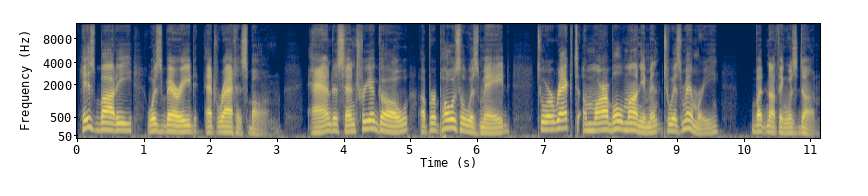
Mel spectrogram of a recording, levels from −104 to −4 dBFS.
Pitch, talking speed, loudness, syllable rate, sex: 140 Hz, 140 wpm, -18 LUFS, 4.6 syllables/s, male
